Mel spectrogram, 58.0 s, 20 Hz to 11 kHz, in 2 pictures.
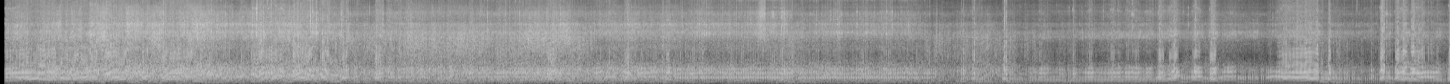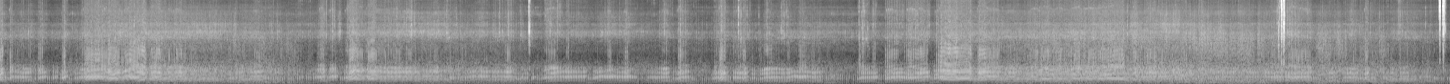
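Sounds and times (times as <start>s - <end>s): dirt bike engine running: 0.1s - 58.0s
bike rattles and knocks: 54.5s - 55.0s.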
